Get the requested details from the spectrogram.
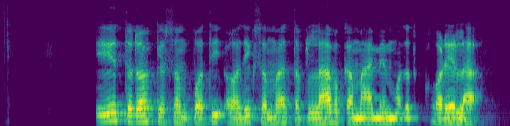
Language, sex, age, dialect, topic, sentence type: Bhojpuri, male, 25-30, Southern / Standard, banking, statement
